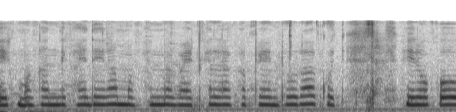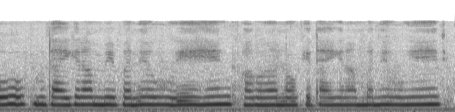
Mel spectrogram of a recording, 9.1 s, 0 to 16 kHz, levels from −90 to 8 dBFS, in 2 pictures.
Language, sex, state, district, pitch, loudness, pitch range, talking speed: Hindi, female, Uttar Pradesh, Hamirpur, 250 Hz, -17 LUFS, 245-255 Hz, 170 wpm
